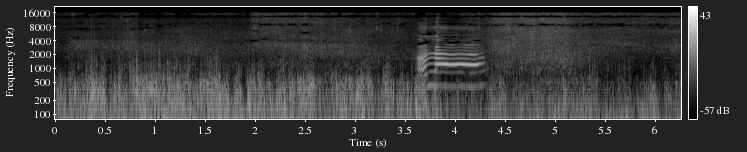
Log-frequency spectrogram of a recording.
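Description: Wind buffeting the microphone over the sound of surf. About two-thirds of the way in comes one short, high-pitched cry that rises at its start and then holds.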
